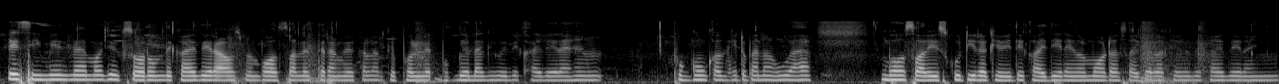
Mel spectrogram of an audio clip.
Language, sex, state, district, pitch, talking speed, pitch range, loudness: Hindi, male, Maharashtra, Dhule, 195 Hz, 205 wpm, 190-205 Hz, -23 LUFS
